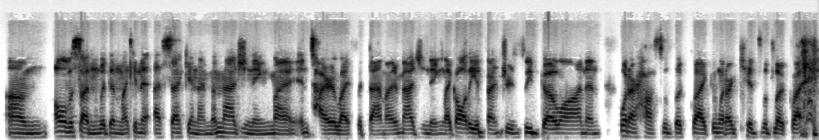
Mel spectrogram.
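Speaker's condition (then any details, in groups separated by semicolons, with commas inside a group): No condition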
